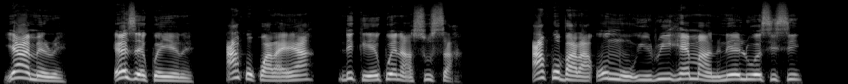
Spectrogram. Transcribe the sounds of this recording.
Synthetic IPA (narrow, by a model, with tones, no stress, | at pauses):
ja˦˨me˨ɾe˨ | e˦ze˨kʷe˨ɲe˨ɾe˨ | a˦kʷʊ˨kʷa˨ɾa˨ja˦ | dɪ˦ke˨e˦kʷe˦na̰˨su˦sa̰˨ | a˦kʷʊ˨ba˨ɾa˨ʔʊ˦mʊ˨i˨ɾu˦i˦ɦe˦ma˨n̩˨ne˦lu˦o˦si˦si˦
